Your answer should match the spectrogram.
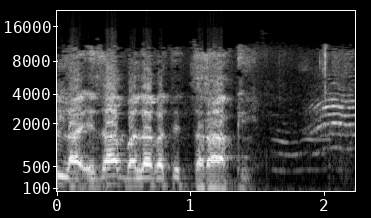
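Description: A man reciting a Quranic verse in Arabic in a melodic chant, amplified through a microphone, his voice sliding up and down in pitch and softening into a quieter wavering held note near the end.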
